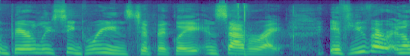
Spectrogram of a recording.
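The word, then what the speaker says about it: tsavorite: it is spelled severe the t is silent um pronounced saborite spelled to savorite it is pronounced savorite but if you're familiar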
